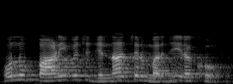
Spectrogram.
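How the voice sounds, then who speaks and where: A man's voice: high voice, brisk. A man giving a sermon who explains scripture verses line by line with everyday examples. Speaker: Sikh preacher. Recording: echoey hall, dull lo-fi sound.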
